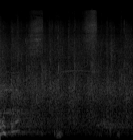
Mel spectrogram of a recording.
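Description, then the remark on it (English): An audience cheers and applauds for God, a steady dense wash of clapping with scattered shouts and whoops layered over it, holding a fairly even loudness throughout. “It's just, can we cheer God just for the gift that He has?”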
